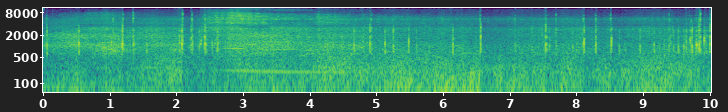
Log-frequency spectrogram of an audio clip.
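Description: Mountain bike rolling over a dirt and gravel track: a steady low rumble of tyres on the loose surface and wind on the microphone, with frequent sharp clicks and rattles as the bike jolts over stones and ruts.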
